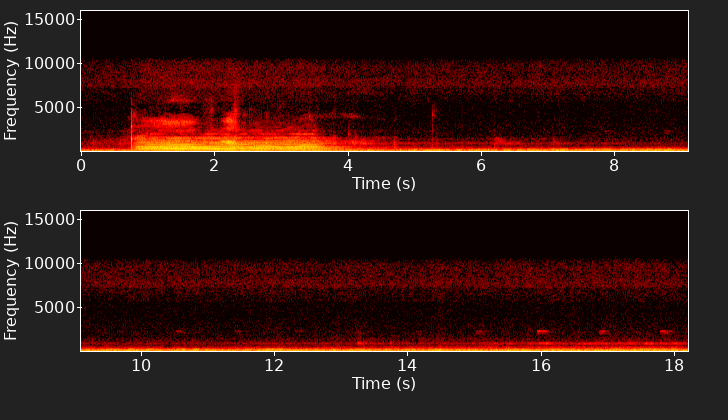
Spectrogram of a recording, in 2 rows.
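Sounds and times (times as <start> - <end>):
deep rolling rumble of a passing train: 0.0 - 18.2
loud sustained train horn blaring: 0.8 - 4.3.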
